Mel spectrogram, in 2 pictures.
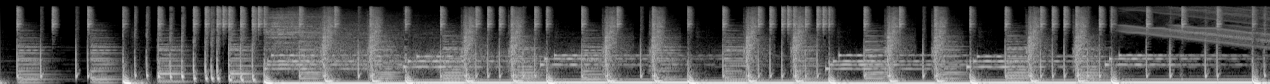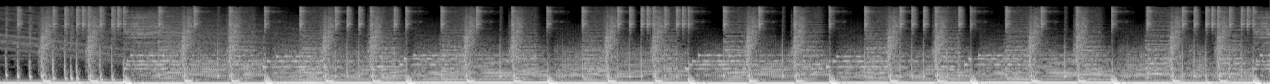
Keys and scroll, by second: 0.0 Return.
